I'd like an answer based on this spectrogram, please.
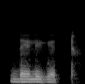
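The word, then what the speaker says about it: delegate: डेलीगेट। डेलीगेट, डेलीगेट मतलब प्रतिनिधि। डेलीगेट verb भी होता है ना, तो उस सेंस में जब वर्ब रहेगा तो उसका प्रोनाउंसिएशन डेलीगेट नहीं होगा, डेलीगेट होगा।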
